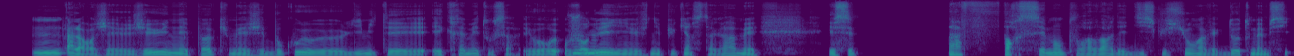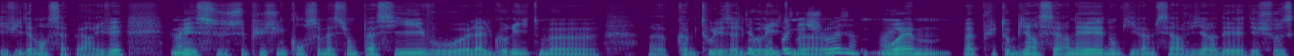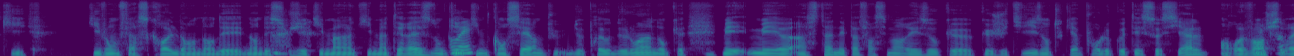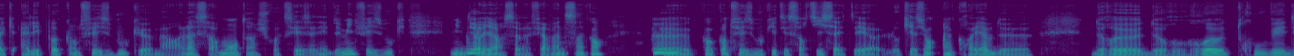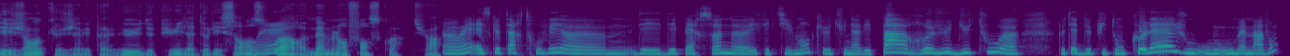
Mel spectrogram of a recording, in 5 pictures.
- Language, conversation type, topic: French, podcast, Comment la technologie change-t-elle tes relations, selon toi ?
- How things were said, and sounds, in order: laughing while speaking: "Ah"; stressed: "pas"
